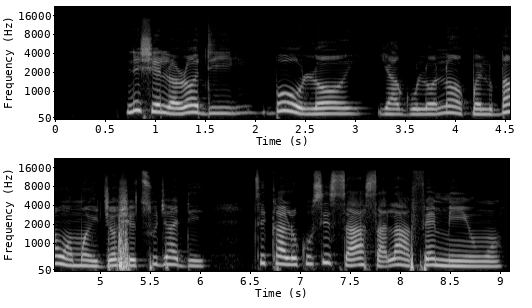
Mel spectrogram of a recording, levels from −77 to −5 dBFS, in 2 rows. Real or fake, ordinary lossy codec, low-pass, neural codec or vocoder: real; none; 14.4 kHz; none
